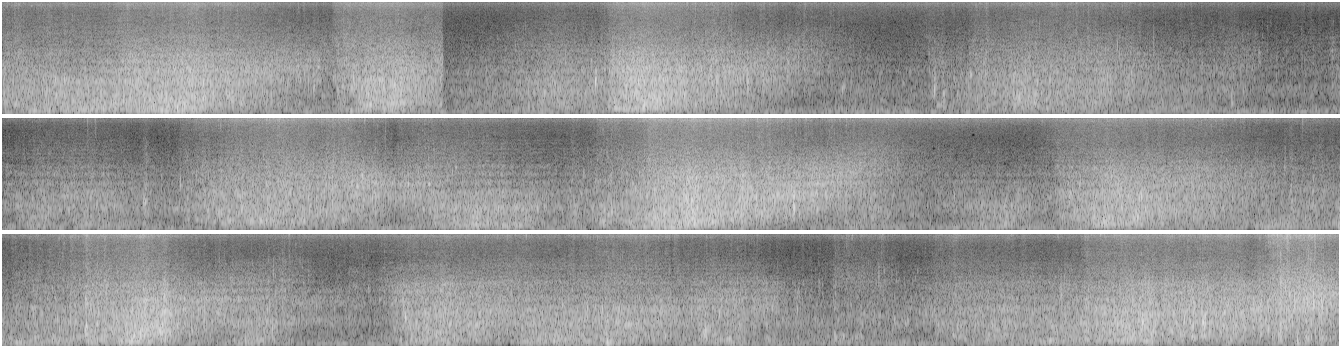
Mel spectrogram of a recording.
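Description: Small sea waves breaking and washing up a pebble beach, each surge swelling and fading every few seconds.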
